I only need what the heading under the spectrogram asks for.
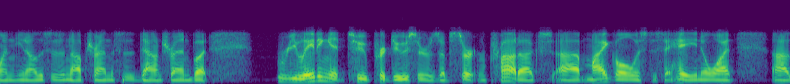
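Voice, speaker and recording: Low-voiced man on a tinny phone line. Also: no echo. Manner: analytical, many "uh" fillers. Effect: heard over the phone. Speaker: market analyst guest. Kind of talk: interview commentary. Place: phone call.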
